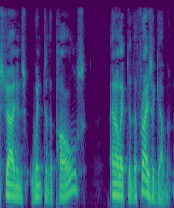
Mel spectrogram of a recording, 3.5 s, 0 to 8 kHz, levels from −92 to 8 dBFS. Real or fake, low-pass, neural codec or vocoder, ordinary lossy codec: fake; 7.2 kHz; autoencoder, 48 kHz, 128 numbers a frame, DAC-VAE, trained on Japanese speech; MP3, 48 kbps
